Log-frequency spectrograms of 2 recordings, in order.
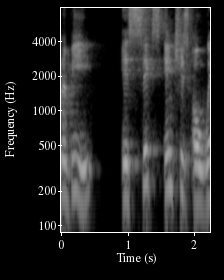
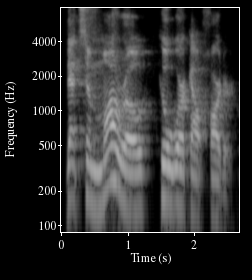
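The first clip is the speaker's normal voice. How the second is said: ordinary talk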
